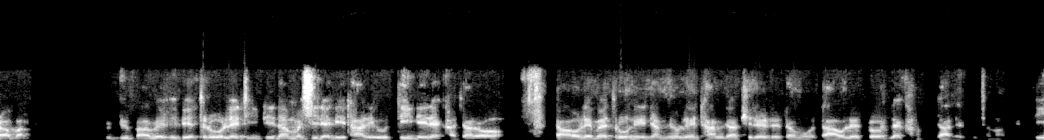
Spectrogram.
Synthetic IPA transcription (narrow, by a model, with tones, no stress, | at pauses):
ɔ˨a˨ | di˨ba˨βɛ˦pʰjɪ˦˨pʰjɪ˦ʔt̪u˨ɾo̰˦˨lɛ˦di˨de˨t̪ä̰˦˨mə˨ʃḭ˦˨ɾɛ̰˦˨ʔəne˨ətʰa˦ðe˨ɡo˨t̪ḭ˦˨ne˨ɾɛ̰˦ʔəkʰa˨t͡ɕa̰˦˨ɾɔ˦˨ | d̥a˨ɡo˨lɛ˦bɛ˦t̪u˨ɾo˦˨ʔə˨ne˨nɛ˨˦ã̰˦˨m̥jɔ˨l̥ɪ̰̃˦˨ntʰa˦bi˦d̪a˦˨pʰjɪ˦t̪ɛ̰˦˨twɛ̰˦˨d͡ʑɔ̃˦˨mo̰˦˨da˨ɡo˨lɛ˦t̪uɾo̰˦˨lɛ˦kʰã˨m˨ja̰˦˨ɾɛ˨lo̰˦˨t͡ɕə˨nɔ̰˦˨t̪ḭ˦˨ja˨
